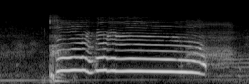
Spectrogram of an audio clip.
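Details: Nigerian Dwarf goat at breeding time in the herd: a single loud, long bleat of about a second and a half, nasal and steady with a brief waver near the start, dropping slightly before it cuts off, over a faint low hum.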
